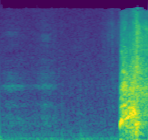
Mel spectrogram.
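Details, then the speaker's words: Sneeze: a quiet room, then one sudden loud sneeze at the end, from a person who had been sneezing a lot that day and says they sneeze all night. "I'm not done yet I'm to sneeze again excuse me I sneeze all night"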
